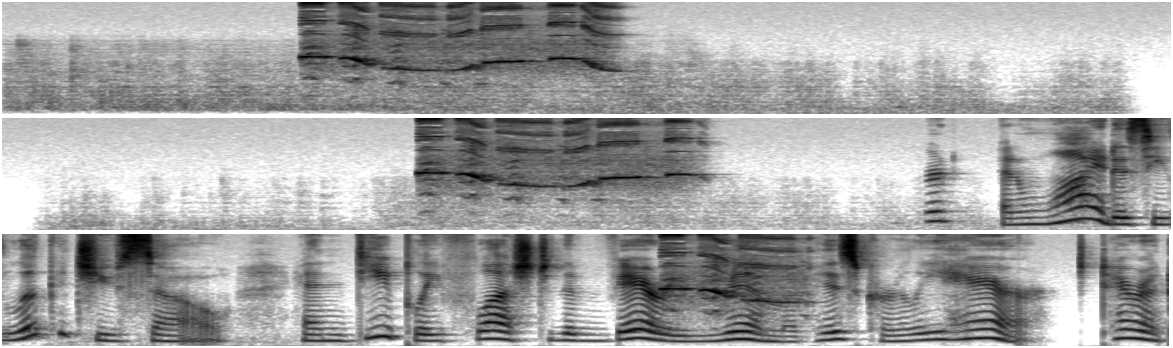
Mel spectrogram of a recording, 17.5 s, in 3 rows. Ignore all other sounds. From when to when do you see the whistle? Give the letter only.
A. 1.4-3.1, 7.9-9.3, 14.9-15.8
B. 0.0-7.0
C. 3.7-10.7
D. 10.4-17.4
A.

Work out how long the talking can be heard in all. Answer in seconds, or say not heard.
7 s.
